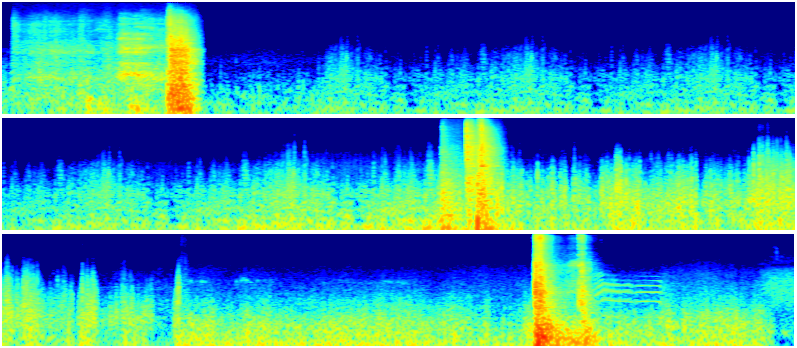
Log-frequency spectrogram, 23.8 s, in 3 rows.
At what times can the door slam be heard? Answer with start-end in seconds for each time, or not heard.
0.1-2.0, 12.3-12.9, 21.1-21.9.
